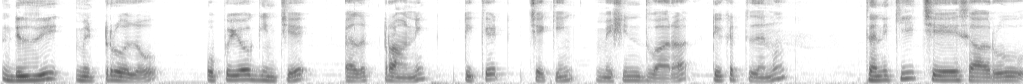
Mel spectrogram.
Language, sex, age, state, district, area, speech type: Telugu, male, 30-45, Andhra Pradesh, Eluru, rural, read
